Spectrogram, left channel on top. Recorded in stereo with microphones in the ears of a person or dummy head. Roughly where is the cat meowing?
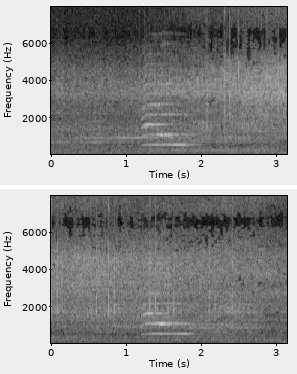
Right.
